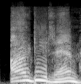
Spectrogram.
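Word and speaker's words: RDRAM: RD रैम रैम्बस डी रैम, जिसका उच्चारण RD रैम है, रैम्बस इंक लॉस ऑल्टोस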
